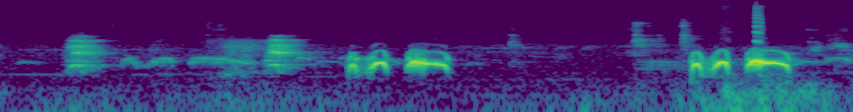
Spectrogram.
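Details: Spotted dove lure bird cooing to excite other doves, 'giọng son' voice: after softer rough calls and murmurs, two clear phrases of two quick hooked coos and a drawn falling note, with some low rumbling near the end.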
